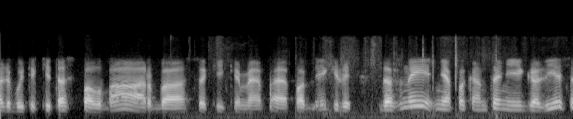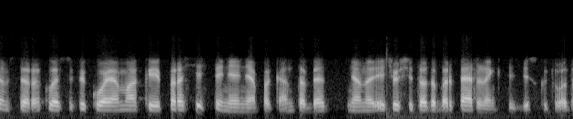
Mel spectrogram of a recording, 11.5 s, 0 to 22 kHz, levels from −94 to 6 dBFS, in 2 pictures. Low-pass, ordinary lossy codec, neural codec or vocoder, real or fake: 7.2 kHz; Opus, 24 kbps; none; real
